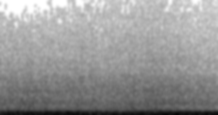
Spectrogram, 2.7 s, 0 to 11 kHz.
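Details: 1999 Mustang GT with Mark VIII/Cobra swap, just started and checked at the drag strip before 1/4-mile runs: steady, even low V8 idle with a smooth regular pulse and no knocks or ticks; healthy normal idle.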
